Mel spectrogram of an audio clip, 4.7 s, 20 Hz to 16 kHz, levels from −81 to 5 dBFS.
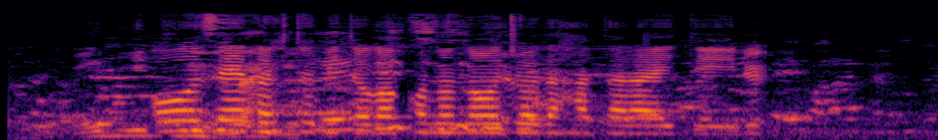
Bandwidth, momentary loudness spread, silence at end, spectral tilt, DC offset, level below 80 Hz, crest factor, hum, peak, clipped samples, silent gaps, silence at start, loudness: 11.5 kHz; 16 LU; 0.15 s; -4 dB/octave; under 0.1%; -62 dBFS; 18 dB; none; -6 dBFS; under 0.1%; none; 0.1 s; -22 LUFS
